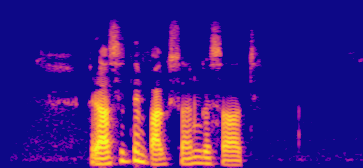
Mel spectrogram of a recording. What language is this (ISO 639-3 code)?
urd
